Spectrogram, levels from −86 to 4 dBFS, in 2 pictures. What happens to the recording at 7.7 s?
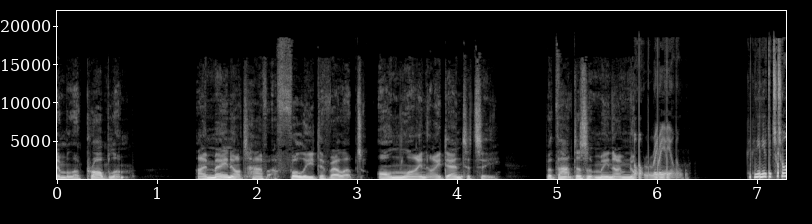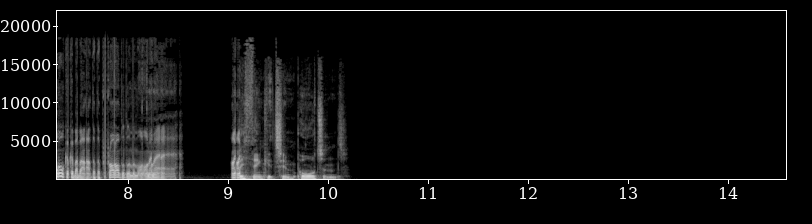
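At 7.7 s, planar audio read as interleaved is affecting the sound, from 5.77 to 9.16 s. Each 93 ms block, which fits 4096 samples, replays left then right at double speed: an octave up, fluttering at 10.8 Hz. A spectrogram shows doubled harmonics, with seams every 93 ms.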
